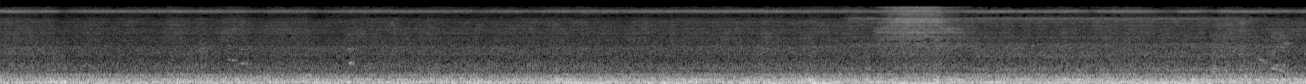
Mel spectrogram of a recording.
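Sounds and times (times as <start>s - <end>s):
train rumbling on track: 0.0s - 13.0s
short hiss: 8.7s - 9.8s.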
